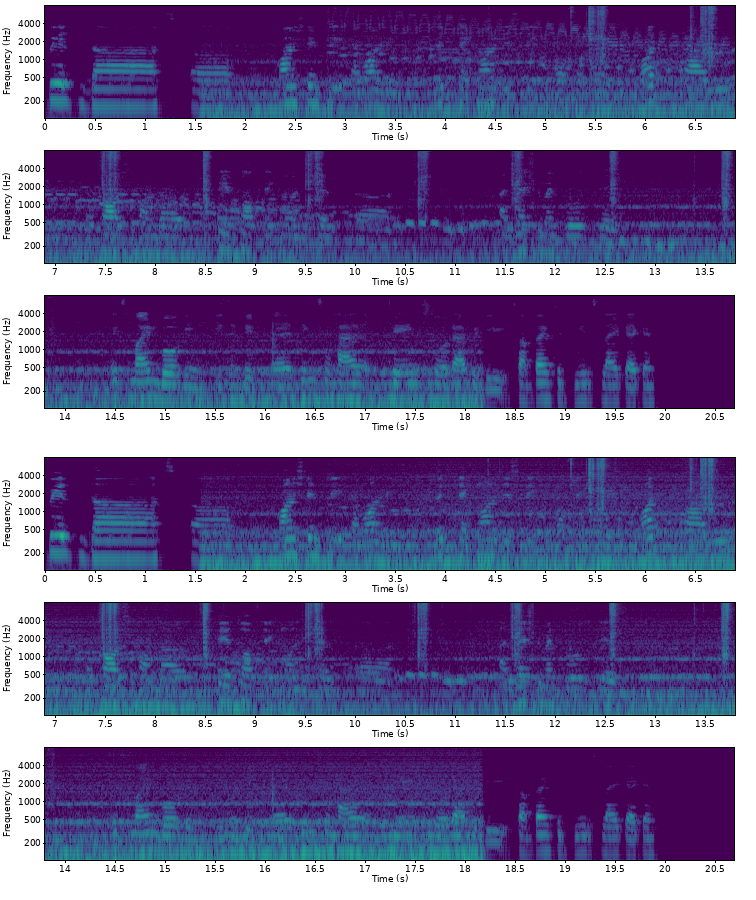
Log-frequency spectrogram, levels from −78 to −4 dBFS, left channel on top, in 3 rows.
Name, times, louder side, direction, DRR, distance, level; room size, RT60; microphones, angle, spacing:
voice 1, 0.0-1.9 2.3-3.6 3.9-6.1 6.4-6.9 7.2-8.3 8.6-10.4 11.4-12.7, right 2 dB, 40° right, 1.6 m, -50 dB
sound 1, 1.5-18.2, right 4 dB, 80° right, 0.5 m, -47 dB
sound 2, 2.8-16.4, left 2 dB, 60° left, 1.2 m, -59 dB
sound 3, 4.2-4.8 5.1-6.0 6.3-6.8 7.0-7.1 7.4-7.7 8.1-8.2 8.4-8.7 9.0-9.1 9.4-9.7 10.5-10.9 11.1-11.2 11.6-11.8 12.1-12.2 12.5-12.7 13.4-13.9 16.1-16.2, right 6 dB, 20° right, 0.6 m, -41 dB
voice 2, 14.4-19.9, left 2 dB, 35° left, 0.6 m, -50 dB
7.1 x 2.6 x 2.4 m
head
